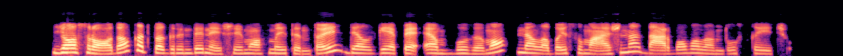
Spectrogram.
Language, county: Lithuanian, Kaunas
